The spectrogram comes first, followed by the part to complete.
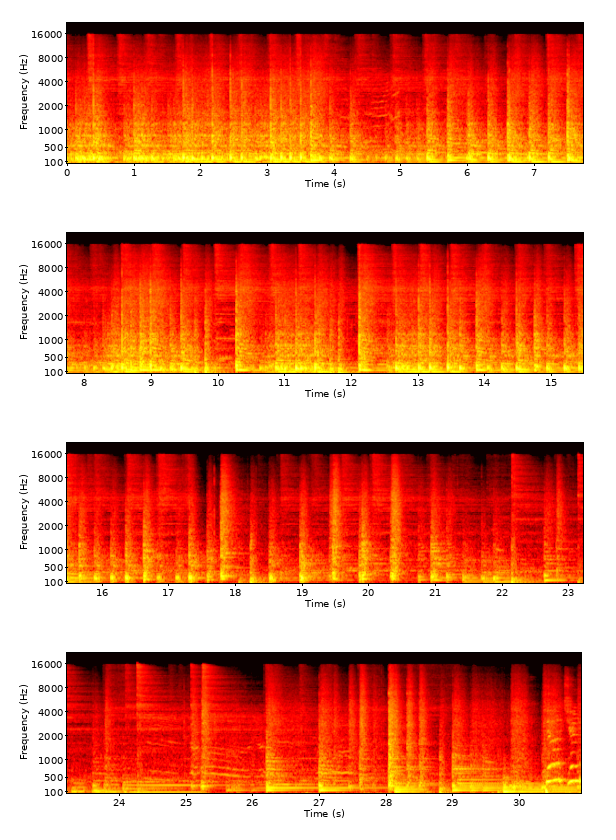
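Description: Drum kit solo in a jazz band: fast snare strokes, rolls and rimshots with bass drum and cymbals, and double bass notes running underneath.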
